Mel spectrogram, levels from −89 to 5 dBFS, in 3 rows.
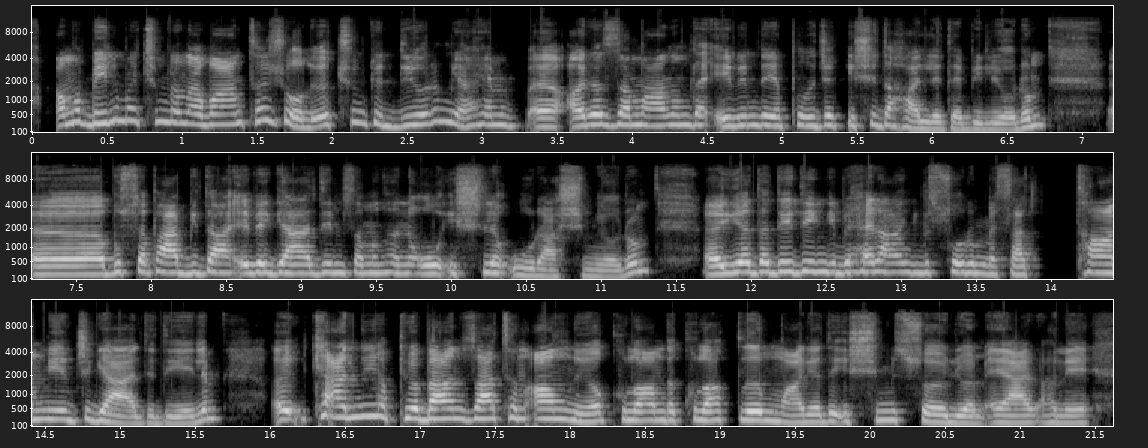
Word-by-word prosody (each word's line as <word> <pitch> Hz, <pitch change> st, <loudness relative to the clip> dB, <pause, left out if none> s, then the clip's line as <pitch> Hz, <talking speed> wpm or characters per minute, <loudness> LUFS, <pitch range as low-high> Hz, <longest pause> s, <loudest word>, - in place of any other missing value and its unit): Ama 255 Hz, +4 st, -1 dB
benim 315 Hz, +6 st, +1 dB
açımdan 320 Hz, -3 st, -4 dB
avantaj 265 Hz, +6 st, -1 dB
oluyor. 200 Hz, +4 st, 0 dB
Çünkü 275 Hz, -10 st, -5 dB
diyorum 255 Hz, +8 st, -2 dB
ya 220 Hz, -6 st, -3 dB
hem, 245 Hz, -3 st, -5 dB
eee, 205 Hz, 0 st, +2 dB
ara 230 Hz, +4 st, +3 dB
zamanında 245 Hz, 0 st, -1 dB
evimde 235 Hz, +3 st, -2 dB
yapılacak 220 Hz, 0 st, -2 dB, 0.2 s
işi 225 Hz, +2 st, -4 dB
de 235 Hz, -, +1 dB
halledebiliyorum. 155 Hz, 0 st, -3 dB, 0.4 s
Eee, 195 Hz, 0 st, +5 dB
bu 235 Hz, -, 0 dB
sefer 230 Hz, -3 st, +2 dB
bir 215 Hz, -1 st, -3 dB
daha 225 Hz, -2 st, +3 dB
eve 220 Hz, +1 st, +3 dB
geldiğim 215 Hz, 0 st, 0 dB
zaman 215 Hz, 0 st, -3 dB
hani 210 Hz, -2 st, -4 dB
o 200 Hz, 0 st, +1 dB
işle 215 Hz, +2 st, -2 dB
uğraşmıyorum. 160 Hz, -, -4 dB, 0.4 s
Eee, 195 Hz, -, +5 dB
ya 235 Hz, +2 st, +3 dB
da 235 Hz, -2 st, +2 dB
dediğin 245 Hz, +1 st, +1 dB
gibi 230 Hz, 0 st, -1 dB
herhangi 235 Hz, -1 st, -1 dB
bir 225 Hz, -, -4 dB
sorun, 225 Hz, -1 st, -2 dB
mesela 190 Hz, -1 st, -4 dB, 0.3 s
tamirci 225 Hz, -1 st, 0 dB
geldi 150 Hz, -7 st, +2 dB
diyelim, 155 Hz, +11 st, -2 dB, 0.4 s
ııı, 225 Hz, 0 st, +3 dB
kendi 290 Hz, -1 st, +2 dB
yapıyor. 260 Hz, -5 st, +2 dB
Ben 250 Hz, 0 st, +6 dB
zaten 245 Hz, +2 st, +3 dB
anlıyor 220 Hz, -6 st, +2 dB
kulağımda 215 Hz, 0 st, 0 dB
kulaklığım 215 Hz, -2 st, +2 dB
var 170 Hz, -1 st, 0 dB
ya 175 Hz, 0 st, -1 dB
da 190 Hz, -, 0 dB
işimi 215 Hz, +3 st, -2 dB
söylüyorum. 170 Hz, -7 st, 0 dB
Eğer 165 Hz, 0 st, +1 dB
hani, 160 Hz, -1 st, -4 dB
220 Hz, 155 wpm, -23 LUFS, 195-245 Hz, 0.4 s, Ben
